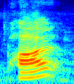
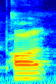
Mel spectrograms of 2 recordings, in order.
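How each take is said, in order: First: The word rises like a question. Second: The word is said flat like a statement. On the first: The player is asking how much is in the pot. "like with a question mark" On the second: The player is betting the size of the pot. "when people say pot"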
